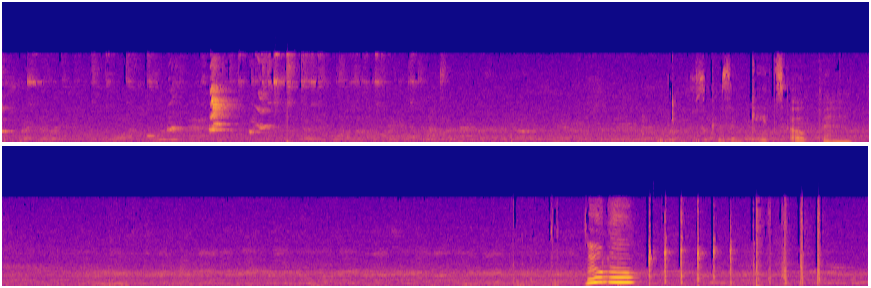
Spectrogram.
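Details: Two-year-old pet Chihuahua crying indoors after waking up and not knowing where her owner was; scattered soft whimpers and squeaky whines, then a burst of high yelping whines near the end, with household noises.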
